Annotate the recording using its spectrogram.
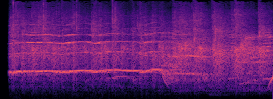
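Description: A small audience clapping and cheering, with one voice holding a long, high cheer that falls away about halfway through.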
